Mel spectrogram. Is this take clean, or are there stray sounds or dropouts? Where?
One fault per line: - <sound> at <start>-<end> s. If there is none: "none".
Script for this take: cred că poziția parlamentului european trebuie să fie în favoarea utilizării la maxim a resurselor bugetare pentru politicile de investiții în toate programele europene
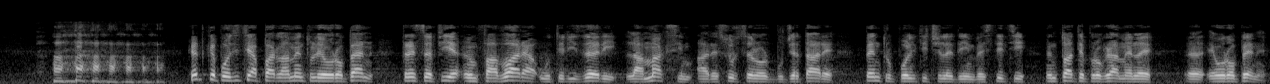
- laugh at 0.4-1.7 s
